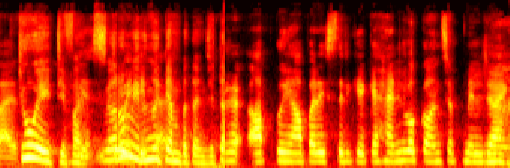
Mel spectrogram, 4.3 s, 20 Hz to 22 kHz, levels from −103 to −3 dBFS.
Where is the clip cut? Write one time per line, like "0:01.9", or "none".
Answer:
0:01.9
